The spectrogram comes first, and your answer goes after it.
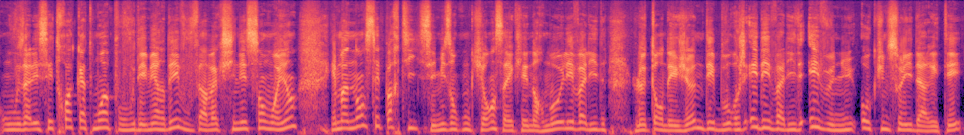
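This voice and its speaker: A man's voice: a little high, darkish tone, no room sound. A man co-hosting a radio show, speaking in an outspoken, slangy, colloquial way. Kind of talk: opinion commentary and casual radio chat. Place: dry radio studio.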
